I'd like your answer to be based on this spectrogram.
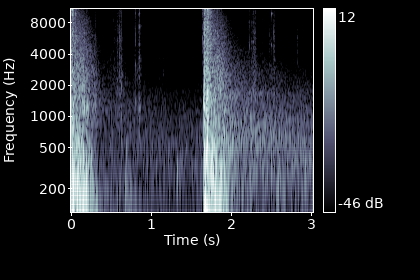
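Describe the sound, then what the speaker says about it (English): Gunshots ring out in a hunting video game: one sharp report at the start and a louder crack midway, each decaying into a reverberant tail across open terrain, with faint distant pops between them. "I'm just gonna get that guy down with the wrong gun"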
